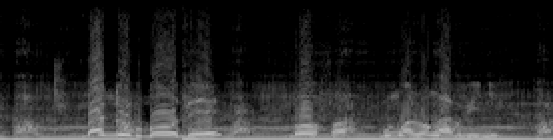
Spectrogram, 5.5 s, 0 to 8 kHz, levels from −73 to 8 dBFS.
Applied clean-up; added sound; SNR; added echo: none; Musical instrument; 0 dB; none.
